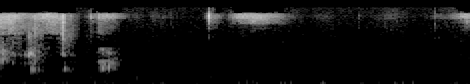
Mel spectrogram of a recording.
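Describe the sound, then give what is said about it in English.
Pages of a notebook rustle and flip, a quick cluster of papery swishes at first, then a single sharp page turn and a soft lingering hiss of paper. “Let me get my book.”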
